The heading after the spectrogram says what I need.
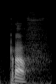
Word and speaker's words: trough: क्या स्पेलिंग है? TROUGH, ट्रफ।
